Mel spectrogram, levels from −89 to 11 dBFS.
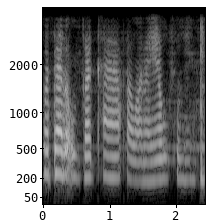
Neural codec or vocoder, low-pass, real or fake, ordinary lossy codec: codec, 24 kHz, 1 kbps, SNAC; 3.6 kHz; fake; none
